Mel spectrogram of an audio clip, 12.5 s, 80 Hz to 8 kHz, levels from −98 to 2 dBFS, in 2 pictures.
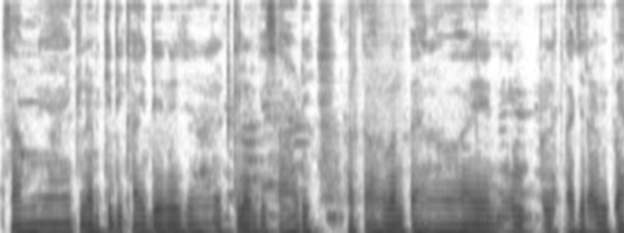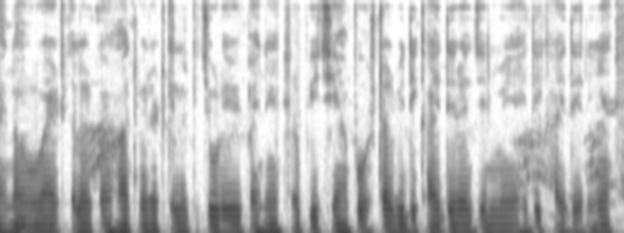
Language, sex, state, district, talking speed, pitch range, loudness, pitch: Hindi, male, Andhra Pradesh, Chittoor, 205 wpm, 95-100 Hz, -33 LUFS, 100 Hz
